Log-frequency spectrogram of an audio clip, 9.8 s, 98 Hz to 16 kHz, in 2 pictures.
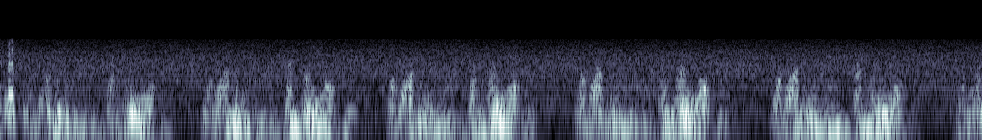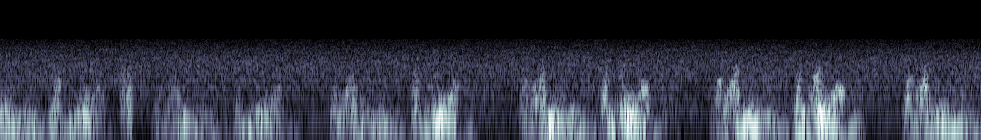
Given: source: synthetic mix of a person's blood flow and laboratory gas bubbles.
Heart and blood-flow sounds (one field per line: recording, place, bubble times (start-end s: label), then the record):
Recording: Doppler ultrasound of blood flow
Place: precordium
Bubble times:
0.00-0.17 s: bubbles
From the record:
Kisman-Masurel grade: 221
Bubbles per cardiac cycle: several, 3 to 8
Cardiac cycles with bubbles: 10 to 50%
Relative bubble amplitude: barely perceptible (0.100 to 0.250)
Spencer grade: 2 (many but less than half of the cardiac periods contain bubble signals, singularly or in groups)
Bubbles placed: anywhere in the cardiac cycle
